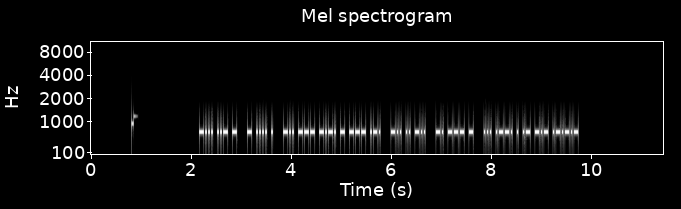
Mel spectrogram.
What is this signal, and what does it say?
Morse code, heard as a keyed tone, about 40 wpm, 700 Hz. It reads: BUT THE DOCTOR DID NOT SPEAK.
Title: Sentences from Top 1500 Words 40wpm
